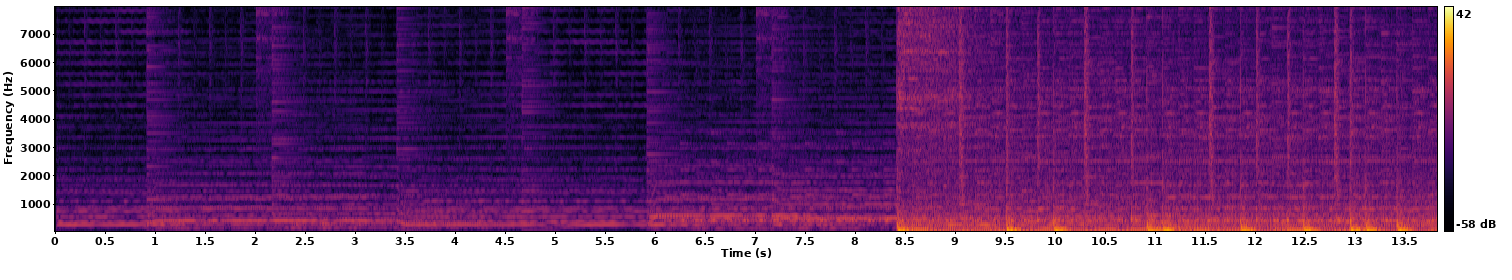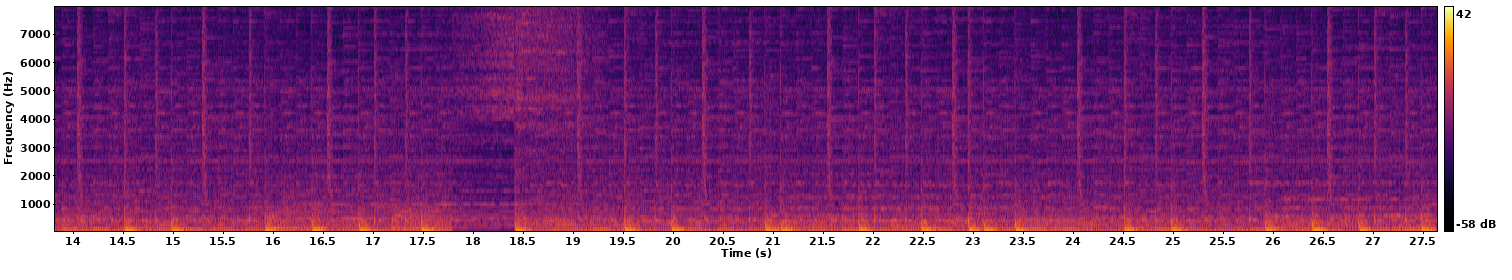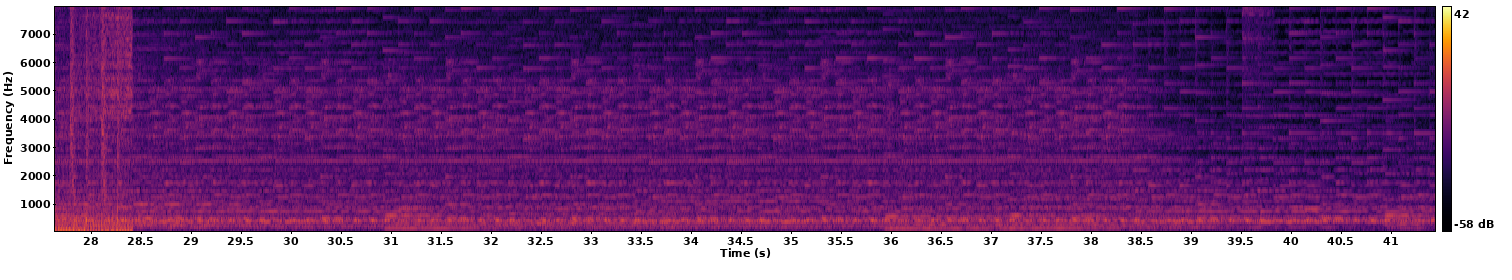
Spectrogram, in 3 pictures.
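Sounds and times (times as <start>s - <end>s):
rap loop: 8.4s - 28.8s.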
